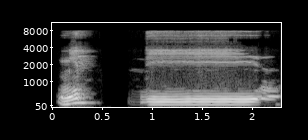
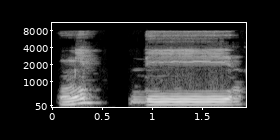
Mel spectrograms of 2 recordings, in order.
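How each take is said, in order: The two takes are said the same way.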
